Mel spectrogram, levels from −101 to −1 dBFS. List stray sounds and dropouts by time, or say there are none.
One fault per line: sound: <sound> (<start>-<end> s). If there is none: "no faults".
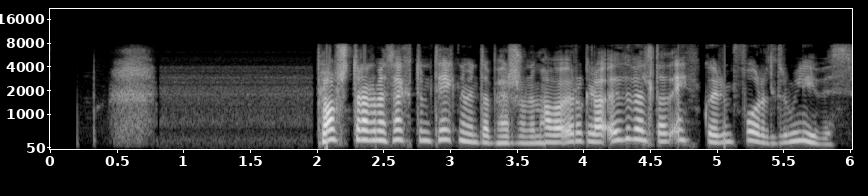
no faults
